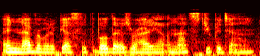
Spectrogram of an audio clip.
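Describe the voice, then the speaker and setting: A woman's voice: lowish voice, completely flat delivery, fairly quick, vocal fry, dark tone, muffled recording. A woman voicing a smug, scheming male villain in a storybook, greedy, impatient and condescending. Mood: boastful.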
